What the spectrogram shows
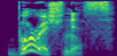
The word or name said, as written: boorishness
